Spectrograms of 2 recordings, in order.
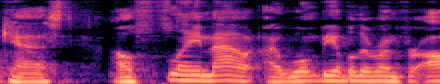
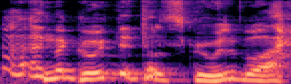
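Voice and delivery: bad fake German accent, much higher; 5 semitones higher than usual. Joking that a friend's surname sounds like schoolboy, in a terrible German accent. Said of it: "That was a terrible German accent".

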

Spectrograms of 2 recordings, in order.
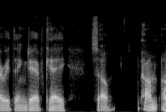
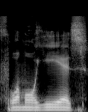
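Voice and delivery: badly done put-on Boston accent. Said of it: "doing bad imitations of his accent".

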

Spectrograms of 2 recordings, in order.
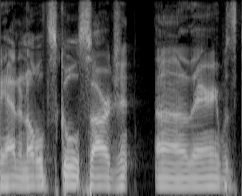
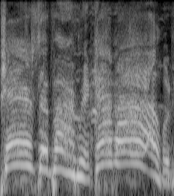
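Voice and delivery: very high-pitched screaming. Retelling how sergeants yelled at a deaf girl's locked door: imitating a sergeant screaming. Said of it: "the old school sergeants just start screaming".

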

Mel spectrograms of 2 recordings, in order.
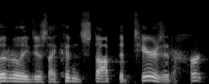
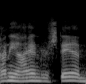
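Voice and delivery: imitated crying voice, pitched higher; 3 semitones higher, 4 dB quieter than usual. Retelling a phone call, quoting what mom said, imitating mom crying. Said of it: "she starts crying".

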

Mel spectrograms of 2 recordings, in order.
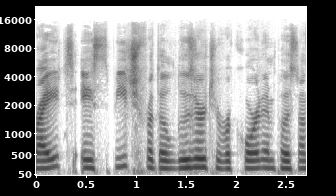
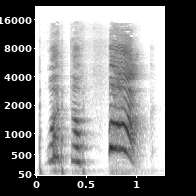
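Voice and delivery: angry and frustrated, higher. Reacting when the other speaker picks Littlefinger: upset and mad. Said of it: "I am so upset right now".

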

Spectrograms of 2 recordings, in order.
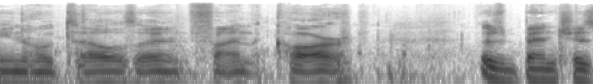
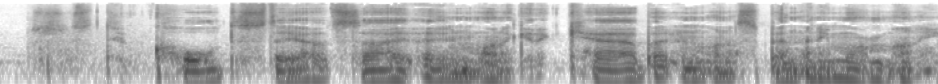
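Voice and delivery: hushed whispered speech; 2 semitones higher, 8 dB quieter than usual. Recording in a hotel stairwell after getting lost: whispering. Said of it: "the reason I'm whispering".

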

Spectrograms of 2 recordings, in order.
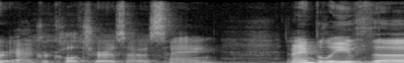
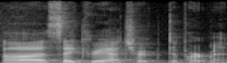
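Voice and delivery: plain

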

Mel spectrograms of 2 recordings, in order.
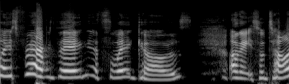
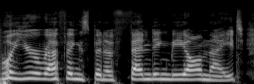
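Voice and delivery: usual speaking voice

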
